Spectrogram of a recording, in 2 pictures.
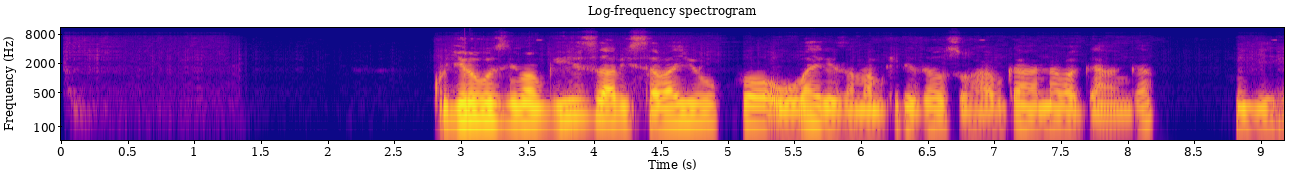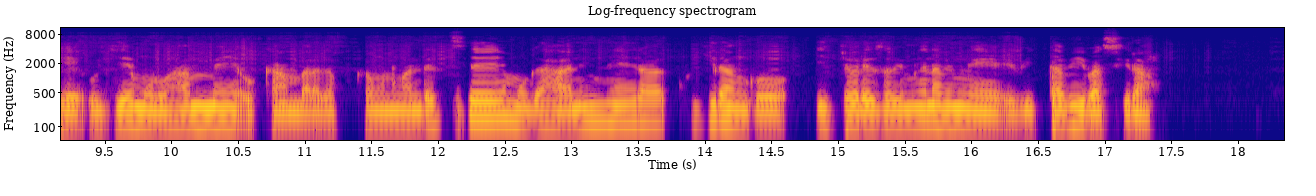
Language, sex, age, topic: Kinyarwanda, male, 18-24, health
